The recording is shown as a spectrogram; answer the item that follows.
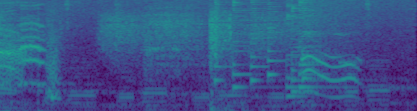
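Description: Big autumn birds in the Click Clock Wood level of the video game Banjo-Kazooie let out several nasal, goose-like honks in quick succession over a steady game backdrop.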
